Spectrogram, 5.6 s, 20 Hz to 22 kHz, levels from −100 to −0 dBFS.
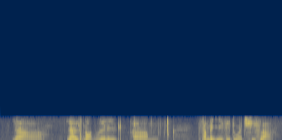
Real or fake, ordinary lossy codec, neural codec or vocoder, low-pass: real; none; none; 3.6 kHz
